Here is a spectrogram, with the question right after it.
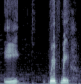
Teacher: I use a glottal T you don't have to · It might sound more natural to use a glottal T.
